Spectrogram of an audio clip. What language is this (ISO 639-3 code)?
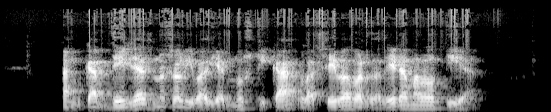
cat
